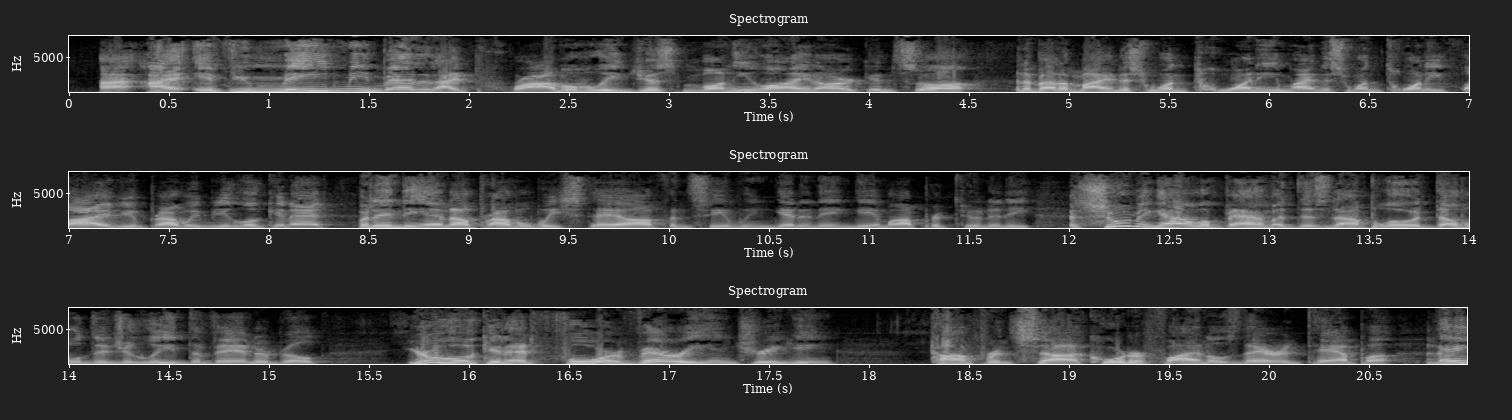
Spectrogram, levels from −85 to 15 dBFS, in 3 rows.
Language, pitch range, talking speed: English, 155-215 Hz, 190 wpm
